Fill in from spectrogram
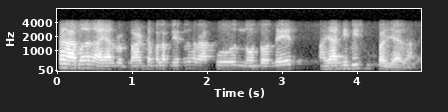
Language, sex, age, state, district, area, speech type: Hindi, male, 18-30, Madhya Pradesh, Gwalior, urban, conversation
